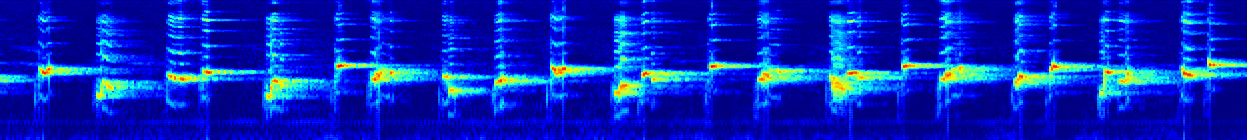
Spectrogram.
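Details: Sooty-headed bulbul delivering fast, persistent song used as a singing prompt and training recording; crisp chirps step up and down in quick pairs, about three phrases each second, with nothing else audible.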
